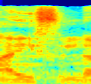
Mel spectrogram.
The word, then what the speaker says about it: Eiffel: பிரெஞ்சுல போட்டு பாத்தீங்கன்னா ஈஃபில் அப்படின்னு சொல்றாங்க, இங்கிலீஷ்ல ப்ரொனவுன்ஸ் பண்ணி பாத்தீங்க அப்படின்னா ஐஃபில் அப்படின்னு சொல்றாங்க.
